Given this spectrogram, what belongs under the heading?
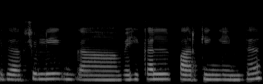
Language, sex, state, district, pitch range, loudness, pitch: Kannada, female, Karnataka, Dharwad, 220-240 Hz, -40 LUFS, 225 Hz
